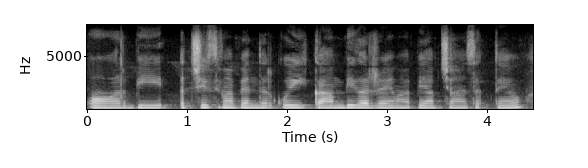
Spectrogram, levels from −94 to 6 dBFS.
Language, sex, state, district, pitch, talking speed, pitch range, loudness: Hindi, female, Gujarat, Valsad, 205 Hz, 255 wpm, 200-210 Hz, -19 LUFS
